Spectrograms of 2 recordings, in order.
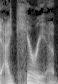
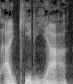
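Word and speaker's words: Ikaria: Some people say Ikiria, but I think the correct way to say it is Ikiria.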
